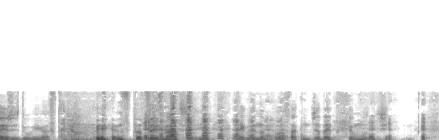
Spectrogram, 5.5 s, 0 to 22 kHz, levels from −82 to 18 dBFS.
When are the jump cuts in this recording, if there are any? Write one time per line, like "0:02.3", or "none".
none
